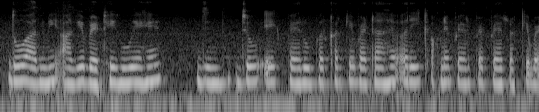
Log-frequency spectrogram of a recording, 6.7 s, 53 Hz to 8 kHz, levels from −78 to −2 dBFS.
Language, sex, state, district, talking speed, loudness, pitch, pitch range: Hindi, female, Uttar Pradesh, Jalaun, 215 wpm, -30 LUFS, 195 Hz, 190-205 Hz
